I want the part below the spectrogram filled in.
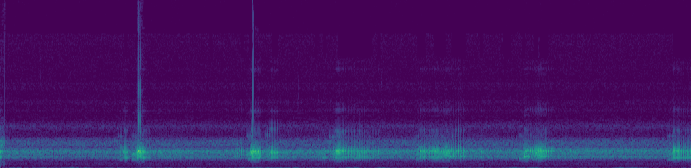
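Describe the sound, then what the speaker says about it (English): Heavy radio static hisses in the visual novel game The Letter, a harsh band of noise that swells and crackles in uneven bursts, fairly loud and with no voices. "There's also heavy static coming from her side."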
